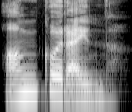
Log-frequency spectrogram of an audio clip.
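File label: "ankor-ein", Hemsedal dialect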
